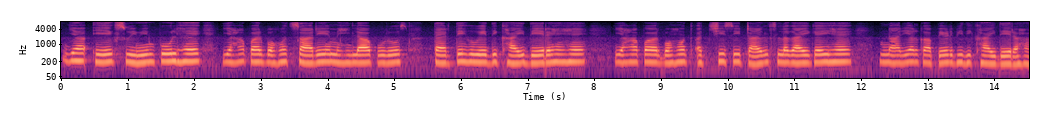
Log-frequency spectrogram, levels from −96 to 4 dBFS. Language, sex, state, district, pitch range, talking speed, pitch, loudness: Chhattisgarhi, female, Chhattisgarh, Korba, 185-200 Hz, 140 wpm, 195 Hz, -20 LUFS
